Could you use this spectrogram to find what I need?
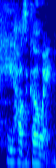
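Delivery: put-on emotionless flat tone. Imagining how the other person might greet the listener: imitating someone with no emotion. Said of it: "But with no emotion".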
